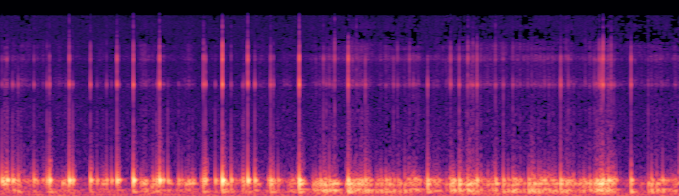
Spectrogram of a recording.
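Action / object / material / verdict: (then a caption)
tap / plastic cup with textured surface / plastic / none. Long nails tap and scratch the top and sides of a hollow, empty red plastic cup with a woven texture, set upside-down over the mic. A rapid run of short, dry, hollow knocks centered in the low mids mixes with softer scratchy rasping. Each hit dies away almost instantly.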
